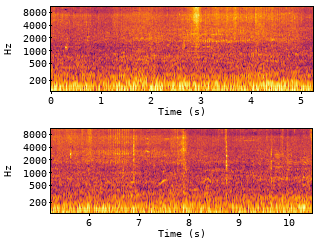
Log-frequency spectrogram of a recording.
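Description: A steady low rumble with faint voices underneath.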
